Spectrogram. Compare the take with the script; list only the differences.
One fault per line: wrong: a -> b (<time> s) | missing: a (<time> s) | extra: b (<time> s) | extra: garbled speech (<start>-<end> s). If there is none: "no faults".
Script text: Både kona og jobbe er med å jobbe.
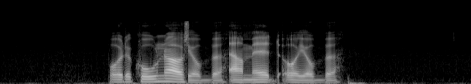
no faults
